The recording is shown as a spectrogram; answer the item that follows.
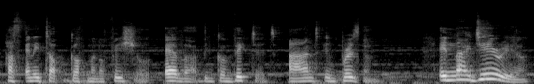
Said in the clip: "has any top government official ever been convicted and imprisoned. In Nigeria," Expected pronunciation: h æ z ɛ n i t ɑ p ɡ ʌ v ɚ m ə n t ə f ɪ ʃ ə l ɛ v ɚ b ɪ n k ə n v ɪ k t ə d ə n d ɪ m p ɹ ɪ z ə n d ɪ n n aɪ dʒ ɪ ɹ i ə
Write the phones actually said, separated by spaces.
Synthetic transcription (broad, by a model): h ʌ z ɛ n i t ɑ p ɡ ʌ v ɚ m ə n t ə f ɪ ʃ ə l ɛ v ɚ b ɪ n k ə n v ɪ k t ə d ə n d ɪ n p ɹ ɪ z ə n ɪ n n aɪ dʒ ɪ ɹ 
